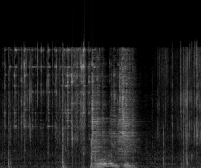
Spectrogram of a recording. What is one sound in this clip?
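A bunch of keys clinks down onto a wooden table.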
